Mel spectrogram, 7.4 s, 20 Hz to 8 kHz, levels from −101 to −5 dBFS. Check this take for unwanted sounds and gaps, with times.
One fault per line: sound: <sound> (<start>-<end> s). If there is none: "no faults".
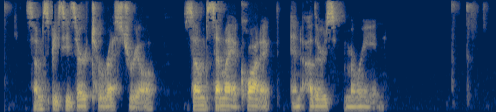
no faults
